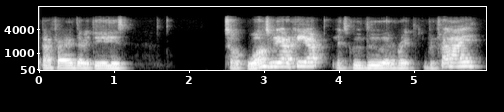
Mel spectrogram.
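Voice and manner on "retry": ordinary talk, nothing marked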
